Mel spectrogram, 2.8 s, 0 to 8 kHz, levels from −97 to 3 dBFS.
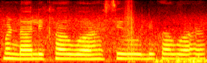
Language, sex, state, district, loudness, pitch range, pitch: Hindi, female, Haryana, Rohtak, -15 LUFS, 210-220 Hz, 215 Hz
